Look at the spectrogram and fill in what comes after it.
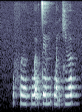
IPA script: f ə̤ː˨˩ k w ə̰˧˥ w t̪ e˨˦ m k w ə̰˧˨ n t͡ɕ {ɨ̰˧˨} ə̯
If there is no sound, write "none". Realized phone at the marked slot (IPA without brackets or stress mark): ɨ˨˦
